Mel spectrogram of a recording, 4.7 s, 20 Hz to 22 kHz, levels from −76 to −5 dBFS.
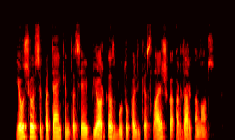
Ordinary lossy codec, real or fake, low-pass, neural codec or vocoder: AAC, 48 kbps; real; 10.8 kHz; none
